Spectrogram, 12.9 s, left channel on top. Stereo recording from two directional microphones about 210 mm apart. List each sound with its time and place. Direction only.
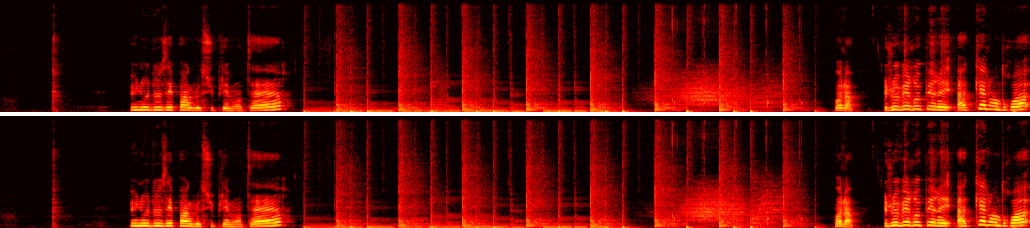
1.6 s speech: 45° right (ahead or behind)
3.7 s music: centre (ahead or behind)
10.4 s speech: 50° right (ahead or behind)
